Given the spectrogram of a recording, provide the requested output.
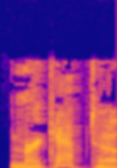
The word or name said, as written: mercapto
